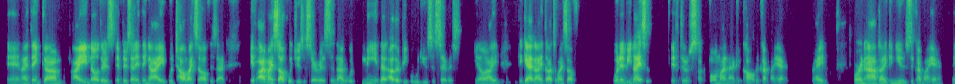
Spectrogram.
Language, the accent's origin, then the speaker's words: English; Ottawa, Ontario, Canada; I'm from Ottawa, Ontario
